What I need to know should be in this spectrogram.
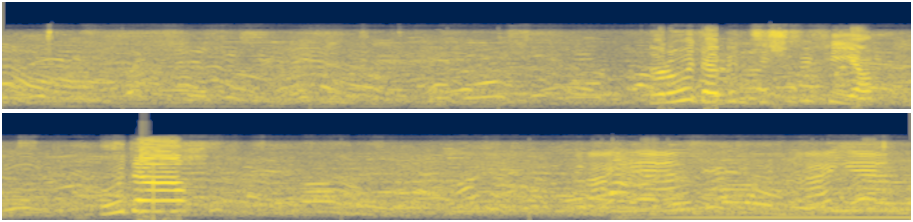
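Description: A crowd of children chatters loudly nearby.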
